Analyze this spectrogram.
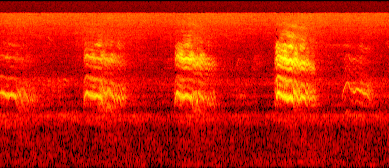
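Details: A small group of spotted redshanks (Tringa erythropus) foraging for shrimps at Inlaag Keihoogte near Wissenkerke, filmed from a hide, giving five loud, high, whistled two-note 'chu-wit' calls about every two seconds over soft hiss.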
